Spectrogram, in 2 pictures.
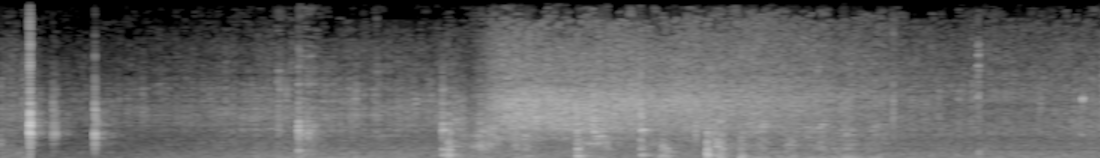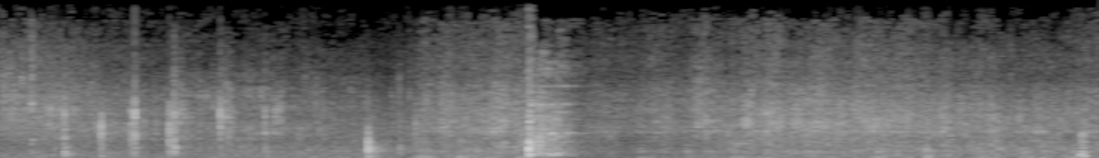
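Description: Five scrambled eggs cook in a pan with a steady sizzle while a utensil scrapes and taps against it in irregular strokes, close up and fairly loud, with no talking.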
